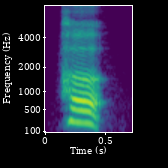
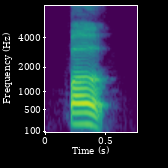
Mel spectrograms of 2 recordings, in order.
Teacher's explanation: It is not the same as the B sound, however, which is much harder. This P sound is said without aspiration, meaning you should not release a burst of air when pronouncing this sound.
